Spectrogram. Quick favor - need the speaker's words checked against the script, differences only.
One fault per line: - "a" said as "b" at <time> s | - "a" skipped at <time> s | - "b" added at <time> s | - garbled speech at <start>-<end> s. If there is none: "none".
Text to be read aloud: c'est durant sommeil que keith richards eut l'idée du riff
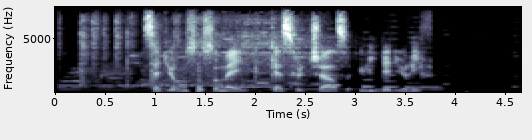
- "son" added at 1.3 s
